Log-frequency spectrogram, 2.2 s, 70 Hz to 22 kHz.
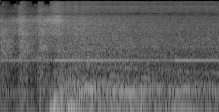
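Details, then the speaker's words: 2008 Chrysler Sebring 3.5L V6 after replacing a failed fuel injector and intake plenum gasket, faults cleared, first start: low, even rumble with steady rhythm, no misses or stumbles; idling smoothly, no longer rough. "It sounded pretty good. It's running smooth and not idling rough. Not idling rough anymore."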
